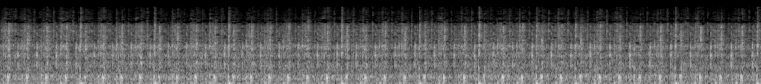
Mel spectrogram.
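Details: Single-cylinder diesel water-pump engine, after fixing the no-start caused by fuel not reaching the pump, thumps at a brisk, even beat with steady combustion and no misses; running perfectly, no problem.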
